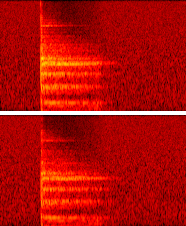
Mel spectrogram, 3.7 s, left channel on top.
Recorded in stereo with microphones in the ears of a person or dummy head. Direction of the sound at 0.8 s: 60° left (ahead or behind).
